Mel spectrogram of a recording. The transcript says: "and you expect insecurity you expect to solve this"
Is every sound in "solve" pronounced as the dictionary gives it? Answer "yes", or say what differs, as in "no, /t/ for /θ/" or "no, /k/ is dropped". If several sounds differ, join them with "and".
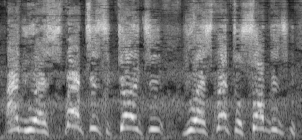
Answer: no, /l/ is dropped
